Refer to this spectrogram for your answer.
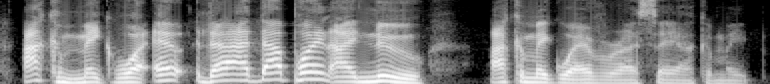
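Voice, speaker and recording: Recorded very cleanly against a silent background, a man with a London accent speaks at a moderate pace, the sound dry and close with no echo. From England, South London. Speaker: realtor. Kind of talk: interview.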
